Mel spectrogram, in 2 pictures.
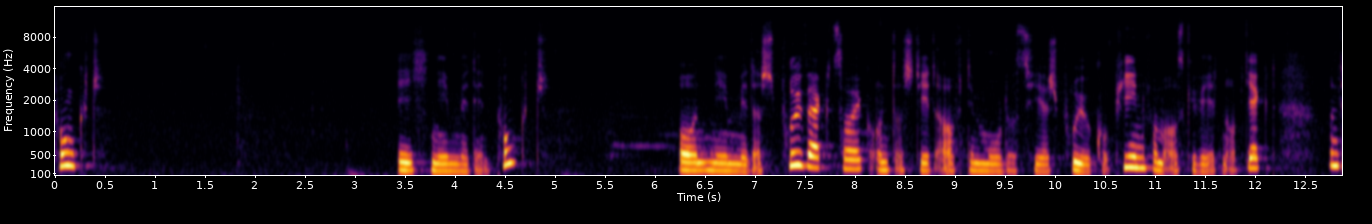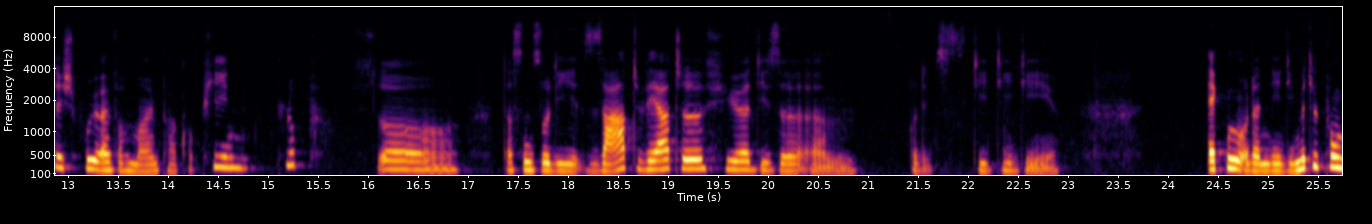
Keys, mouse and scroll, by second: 0.5-1.9 drag, 2.3 click, 4.1 click, 7.3 click, 10.7 click, 14.6-18.0 drag, 18.3 click, 19.3-20.6 drag, 21.4 click, 22.9 click, 25.0-25.7 drag.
